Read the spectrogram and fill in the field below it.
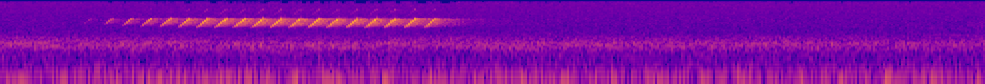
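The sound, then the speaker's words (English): A male songbird sings a rapid, high trill of evenly repeated notes lasting about two seconds, clear, over a steady hiss of outdoor background noise. No one speaks. “The tail seems to vibrate as they sing. This is a male. There's a lot of energy going into this song.”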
